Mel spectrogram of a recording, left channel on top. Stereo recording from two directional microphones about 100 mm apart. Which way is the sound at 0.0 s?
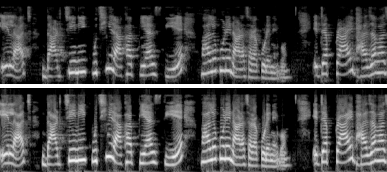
40° right (ahead or behind).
